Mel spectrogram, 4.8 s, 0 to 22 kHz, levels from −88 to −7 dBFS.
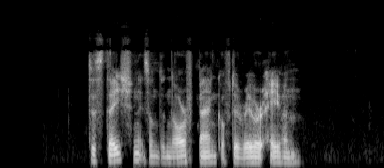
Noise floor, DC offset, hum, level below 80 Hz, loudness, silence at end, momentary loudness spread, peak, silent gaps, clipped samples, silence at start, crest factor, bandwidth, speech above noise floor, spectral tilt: -76 dBFS; under 0.1%; none; -68 dBFS; -25 LUFS; 1.05 s; 10 LU; -4 dBFS; none; under 0.1%; 1.1 s; 22 dB; 10 kHz; 52 dB; -4 dB/octave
